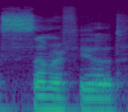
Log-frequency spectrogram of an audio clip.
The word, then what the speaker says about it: Sommerfield: It's not Sommer, even though it's spelled with an O. Sommerfield. Summer. I don't know if it's because I'm German and it's supposed to be a U or it's supposed to sound like a U.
